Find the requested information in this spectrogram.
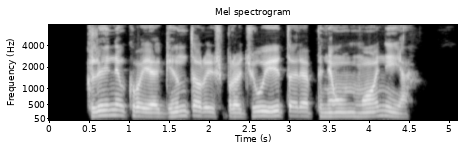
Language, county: Lithuanian, Šiauliai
